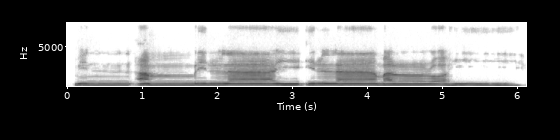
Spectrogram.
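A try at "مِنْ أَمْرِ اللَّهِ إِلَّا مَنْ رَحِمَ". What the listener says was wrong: Enggak panjang. Marrohim. Marrohim. Nah, hati-hati yang tahkid ya, ya. Jadi yang tahkid itu seperti dua harokat gitu. Tapi enggak terlalu lama ya. Min amrillahi illa marrohim. Marrohim. Marrohim.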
